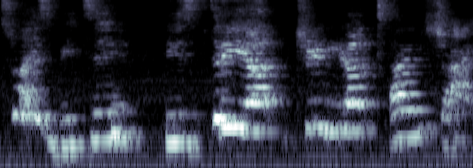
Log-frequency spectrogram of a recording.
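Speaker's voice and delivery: slow, loud playful shout.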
